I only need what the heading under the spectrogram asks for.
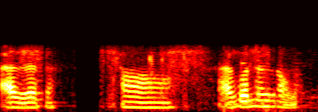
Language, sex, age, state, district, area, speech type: Assamese, female, 45-60, Assam, Lakhimpur, rural, conversation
